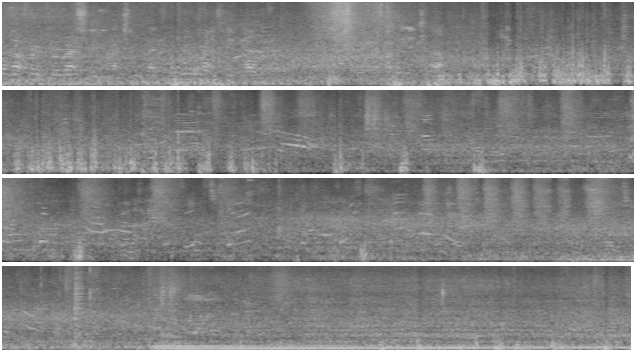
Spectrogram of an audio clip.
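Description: An old bus engine rumbles and whines as the bus drives along.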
